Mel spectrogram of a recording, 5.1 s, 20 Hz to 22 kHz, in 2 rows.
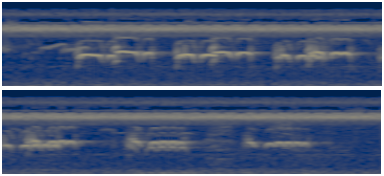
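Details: White-eared puffbird singing on 23/06/2023 at Cavas de Areia, Univap, São José dos Campos, São Paulo, Brazil, a rolling series of short, mid-pitched whistled phrases, about one and a half per second, over a steady high insect drone.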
